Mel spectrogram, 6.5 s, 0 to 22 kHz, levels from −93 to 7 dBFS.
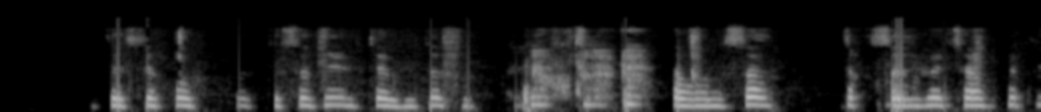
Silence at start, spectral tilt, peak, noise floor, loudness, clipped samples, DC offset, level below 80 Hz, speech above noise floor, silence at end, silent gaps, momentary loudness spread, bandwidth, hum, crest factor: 0.7 s; -4.5 dB/octave; -10 dBFS; under -90 dBFS; -30 LUFS; under 0.1%; under 0.1%; -58 dBFS; over 61 dB; 0 s; none; 11 LU; 10.5 kHz; none; 20 dB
